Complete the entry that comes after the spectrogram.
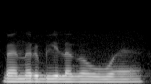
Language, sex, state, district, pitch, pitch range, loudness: Hindi, male, Uttar Pradesh, Shamli, 125 Hz, 125-130 Hz, -15 LUFS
